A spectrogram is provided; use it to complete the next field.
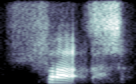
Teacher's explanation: Fa with a fatha joins onto the alif sakin with a soft jerk sound.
